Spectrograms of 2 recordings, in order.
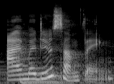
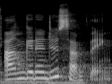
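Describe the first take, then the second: First: 'I'm going to' is reduced to 'I'ma'. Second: 'Going to' is reduced to 'gonna'. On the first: "you can also say I'ma" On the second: "you can say I'm gonna do something"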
